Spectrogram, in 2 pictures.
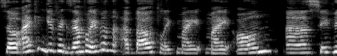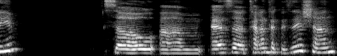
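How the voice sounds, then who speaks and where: The speaker uses a non-native accent, talking at a fairly slow pace with lively intonation. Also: woman, fairly high pitch for a woman. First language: not English. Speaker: talent acquisition recruiter. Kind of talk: casual interview chat. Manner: halting, many fillers.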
